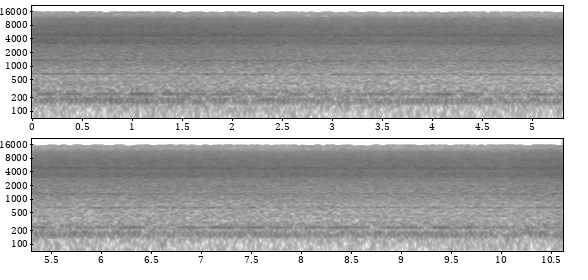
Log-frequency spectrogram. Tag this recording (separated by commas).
Fixed-wing aircraft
